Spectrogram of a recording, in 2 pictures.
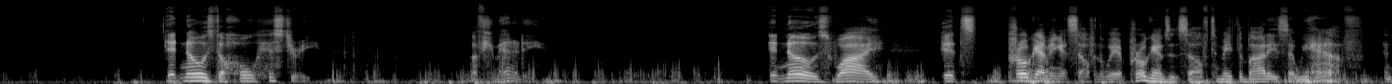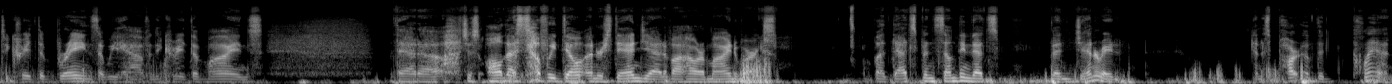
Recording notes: Recorded alone in the desert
